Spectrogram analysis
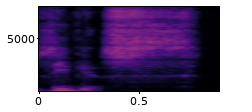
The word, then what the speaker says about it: Xevious: Next game, Xevious. That's how it's pronounced.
